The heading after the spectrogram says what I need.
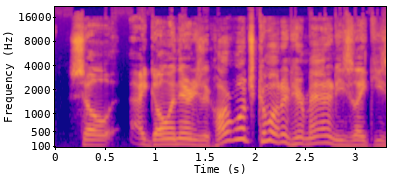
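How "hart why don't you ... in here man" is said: quick, high small-town animated sitcom voice. Retell how a man with a nervous twitch called you in, in a King of the Hill voice. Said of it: "he talked like King of the Hill".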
